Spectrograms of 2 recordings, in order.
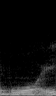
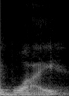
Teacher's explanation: In Jamaican you might say boy, a little more like an O sound. In Belize we more make an A sound. So I might write that B-W-A-Y.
